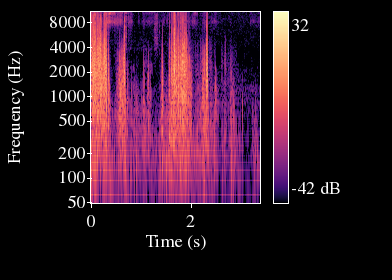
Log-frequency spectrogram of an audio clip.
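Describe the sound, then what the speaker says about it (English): Wind blows hard into the microphone outdoors, loud irregular gusts that thump and rumble in bursts, easing toward the end, while a person talks underneath. "the wind just picked up."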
